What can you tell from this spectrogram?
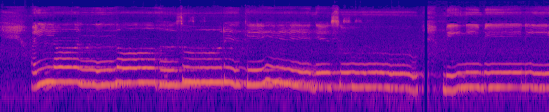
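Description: A woman's voice singing a naat in long, drawn-out held notes that glide slowly in pitch, with a brief break about eight and a half seconds in.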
